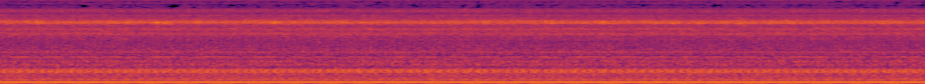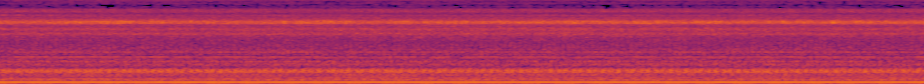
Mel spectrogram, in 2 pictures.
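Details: Real recording of three different nebulizers running: a steady mechanical hum with a constant airy hiss of aerosol delivery.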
